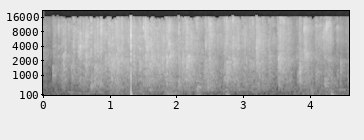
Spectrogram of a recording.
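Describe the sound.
Applause from a church audience as the team is welcomed up for communion: dense, steady clapping from many hands that holds for several seconds with one sharper clap standing out near the start.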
